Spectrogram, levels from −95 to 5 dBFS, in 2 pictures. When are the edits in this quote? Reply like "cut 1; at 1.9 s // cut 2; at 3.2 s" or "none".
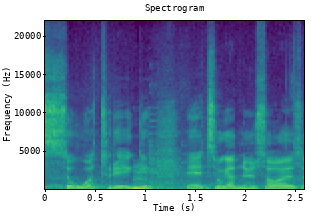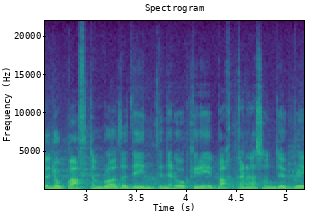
cut 1; at 1.6 s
